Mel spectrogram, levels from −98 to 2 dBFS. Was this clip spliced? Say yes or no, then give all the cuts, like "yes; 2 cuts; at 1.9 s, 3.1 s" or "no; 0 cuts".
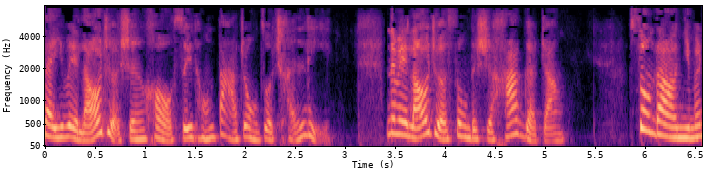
no; 0 cuts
